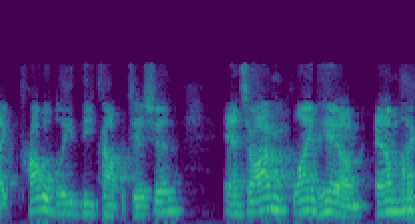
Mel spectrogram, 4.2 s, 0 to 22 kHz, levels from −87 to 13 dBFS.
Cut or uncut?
cut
